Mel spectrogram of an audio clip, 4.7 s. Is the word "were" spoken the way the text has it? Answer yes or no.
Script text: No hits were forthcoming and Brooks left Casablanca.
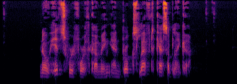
yes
